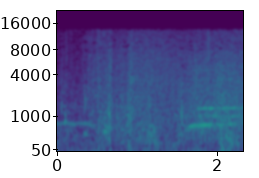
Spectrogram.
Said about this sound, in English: The sound of some of the first people to dive into the River Seine in Paris on Saturday morning.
